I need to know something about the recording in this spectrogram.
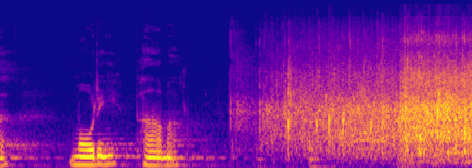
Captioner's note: audience clapping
